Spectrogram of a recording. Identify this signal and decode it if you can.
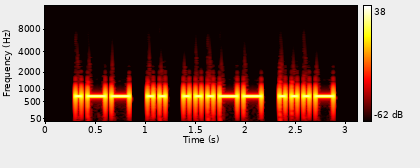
Morse code, heard as a keyed tone, about 20 wpm, 700 Hz. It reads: WI3V
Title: USA Call Signs - 4 Characters - Repeated 2x - 20wpm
